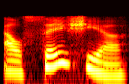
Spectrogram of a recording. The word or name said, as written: Alsatia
